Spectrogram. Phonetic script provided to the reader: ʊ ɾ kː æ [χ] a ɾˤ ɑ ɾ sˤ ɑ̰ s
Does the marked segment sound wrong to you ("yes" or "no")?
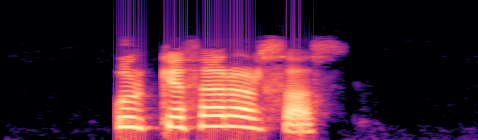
yes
